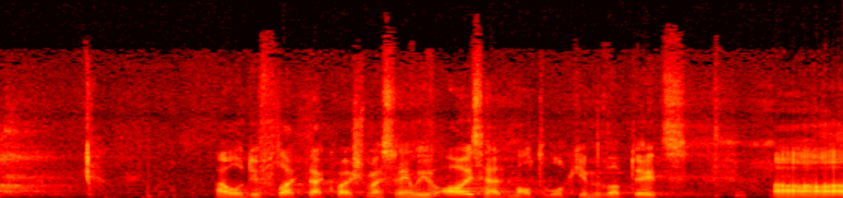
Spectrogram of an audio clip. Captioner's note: laughing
